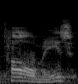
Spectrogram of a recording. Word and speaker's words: Ptolemies: There was the kingdom of the Ptolemies, spelled with a P, P-T-O-L-M-E-Y, that was established, centered in Egypt, down in Alexandria, named after Alexander himself.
